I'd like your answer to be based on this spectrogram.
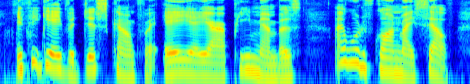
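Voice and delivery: ordinary delivery

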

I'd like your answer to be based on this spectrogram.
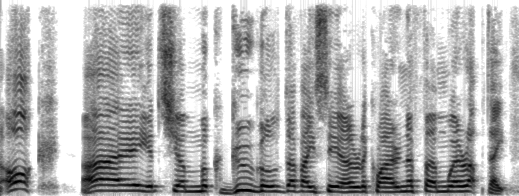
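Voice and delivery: very high, drawn-out, slow Scottish accent. Discussing different voices for app messages, the speaker demonstrates one: Scottish accent. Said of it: "you could have a Scottish voice".

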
